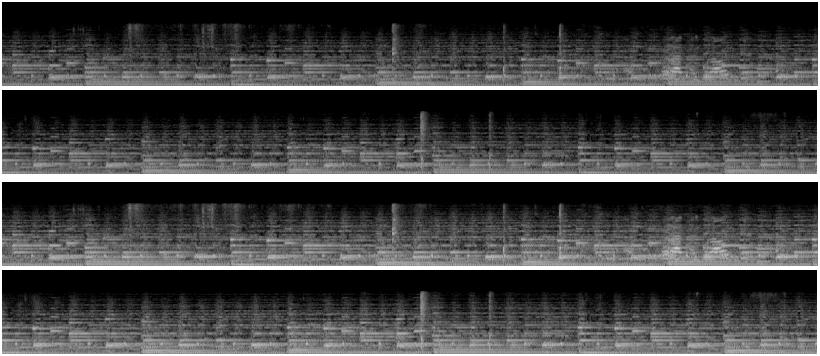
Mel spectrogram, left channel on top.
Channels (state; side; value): quieter; left; 5.7 dB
